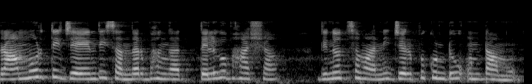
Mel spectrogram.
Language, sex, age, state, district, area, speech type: Telugu, female, 18-30, Telangana, Ranga Reddy, urban, spontaneous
